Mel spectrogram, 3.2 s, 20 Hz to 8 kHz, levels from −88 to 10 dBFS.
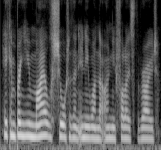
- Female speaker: Yes, female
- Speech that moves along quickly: Yes, fast, 260 wpm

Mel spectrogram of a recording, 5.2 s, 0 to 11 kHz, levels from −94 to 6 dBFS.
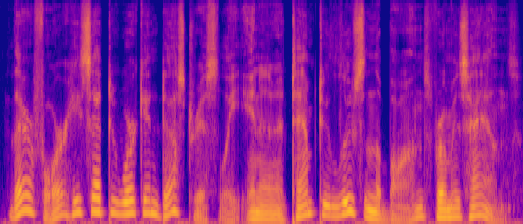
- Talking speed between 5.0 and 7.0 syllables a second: No, 4.8 syllables/s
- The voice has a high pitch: No, low, 135 Hz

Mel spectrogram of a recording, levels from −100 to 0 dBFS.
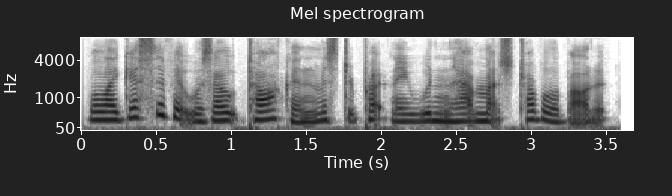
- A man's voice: No, female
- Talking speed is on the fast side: Yes, fast, 260 wpm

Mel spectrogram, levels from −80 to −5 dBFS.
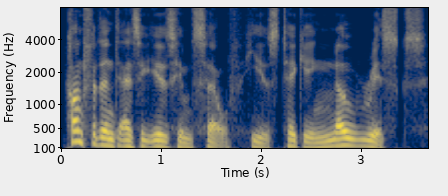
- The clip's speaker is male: Yes, male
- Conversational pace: Yes, average, 165 wpm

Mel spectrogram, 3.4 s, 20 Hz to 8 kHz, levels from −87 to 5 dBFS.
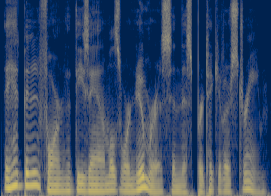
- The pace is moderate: No, fast, 230 wpm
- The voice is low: Yes, low, 110 Hz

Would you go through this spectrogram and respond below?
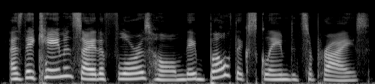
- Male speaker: No, female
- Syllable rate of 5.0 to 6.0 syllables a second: Yes, 5.1 syllables/s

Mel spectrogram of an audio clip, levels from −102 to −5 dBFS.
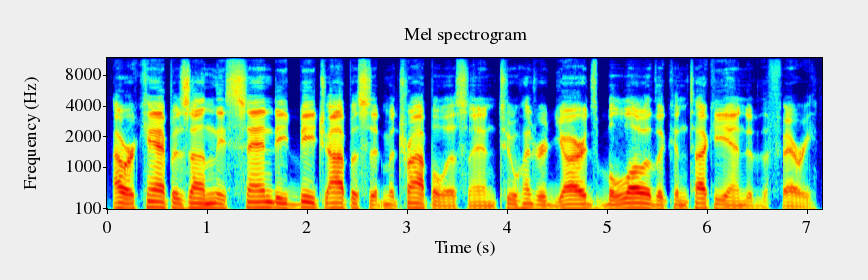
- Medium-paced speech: Yes, average, 170 wpm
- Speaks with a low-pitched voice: Yes, very low, 95 Hz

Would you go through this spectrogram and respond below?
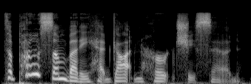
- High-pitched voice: No, medium, 145 Hz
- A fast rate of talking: No, average, 165 wpm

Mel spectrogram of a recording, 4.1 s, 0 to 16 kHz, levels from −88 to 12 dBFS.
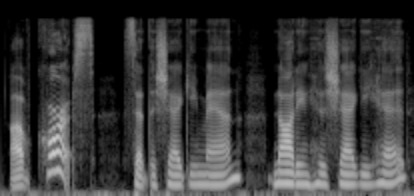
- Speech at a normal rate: Yes, average, 145 wpm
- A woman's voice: Yes, female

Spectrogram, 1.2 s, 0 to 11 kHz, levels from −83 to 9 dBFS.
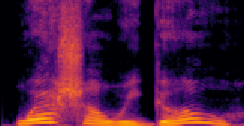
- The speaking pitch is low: No, very high, 270 Hz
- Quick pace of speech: No, average, 195 wpm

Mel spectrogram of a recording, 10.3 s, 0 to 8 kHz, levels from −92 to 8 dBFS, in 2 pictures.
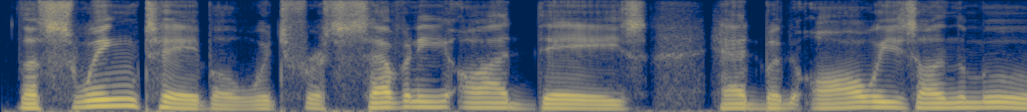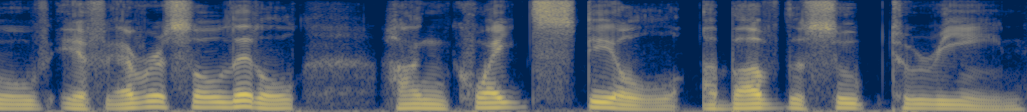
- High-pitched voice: No, low, 120 Hz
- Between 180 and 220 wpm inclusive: No, average, 145 wpm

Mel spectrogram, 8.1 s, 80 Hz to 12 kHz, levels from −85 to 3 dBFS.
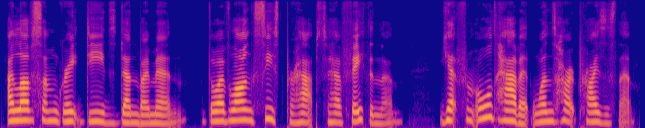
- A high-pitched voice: Yes, high, 205 Hz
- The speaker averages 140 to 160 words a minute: No, average, 195 wpm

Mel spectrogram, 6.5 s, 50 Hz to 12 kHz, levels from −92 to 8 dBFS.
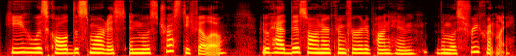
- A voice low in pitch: No, high, 235 Hz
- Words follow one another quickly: No, average, 175 wpm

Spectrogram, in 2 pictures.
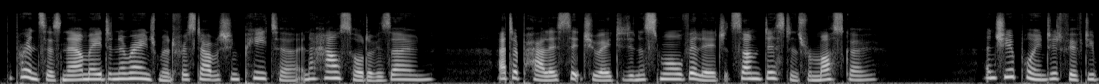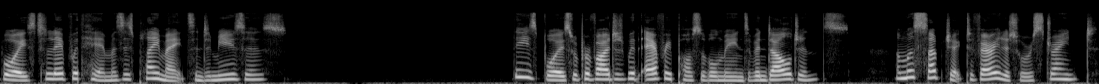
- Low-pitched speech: No, high, 230 Hz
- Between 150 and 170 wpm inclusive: Yes, average, 160 wpm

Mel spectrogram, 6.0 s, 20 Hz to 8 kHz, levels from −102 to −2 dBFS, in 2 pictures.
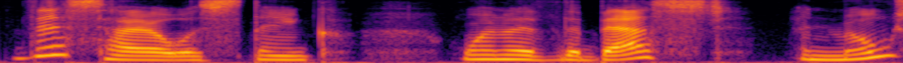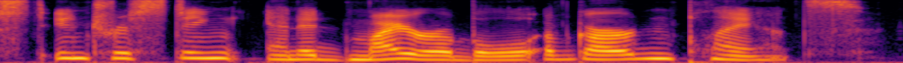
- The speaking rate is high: No, average, 160 wpm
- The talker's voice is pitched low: No, high, 215 Hz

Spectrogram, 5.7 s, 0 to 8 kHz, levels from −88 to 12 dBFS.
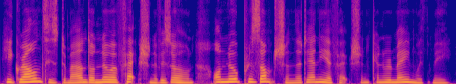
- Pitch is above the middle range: Yes, high, 210 Hz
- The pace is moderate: No, fast, 210 wpm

